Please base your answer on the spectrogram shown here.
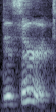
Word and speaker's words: desert: Please note, desert as the end of a meal and to desert, meaning to leave or to abandon something, have the same pronunciation but different grammatical functions.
